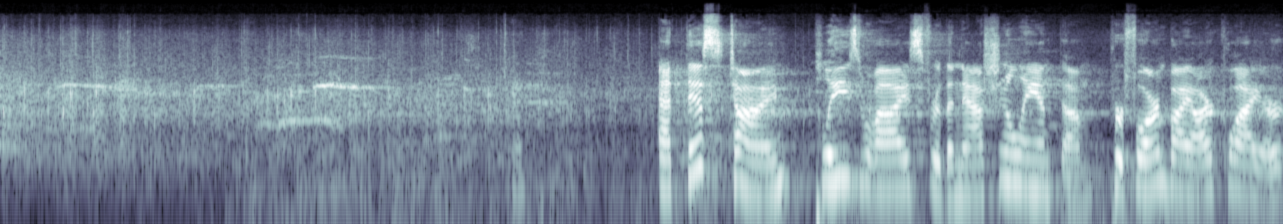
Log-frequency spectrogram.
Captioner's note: cheering and applause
